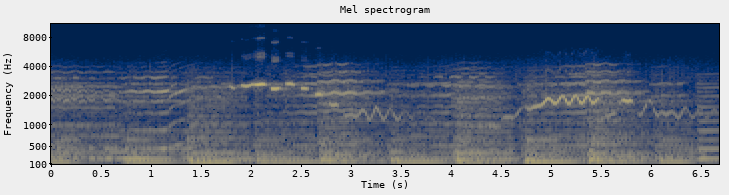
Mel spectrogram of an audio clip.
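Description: Someone whistles a wavering melody with vibrato over a steady instrumental accompaniment, the whistled line gliding between notes, clear and fairly loud throughout.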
